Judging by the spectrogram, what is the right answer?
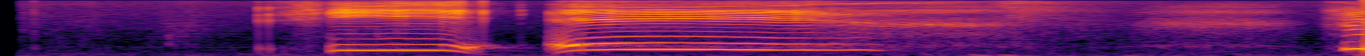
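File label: "zhi ye" (occupation), Chinese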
